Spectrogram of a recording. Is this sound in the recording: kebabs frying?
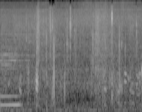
no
